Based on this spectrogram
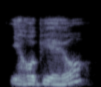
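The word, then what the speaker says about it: יְהוִה: 요거 예호베라고 발음하죠. 예호베입니다. 예호비예요. 여호와가 아니죠. 예호비.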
